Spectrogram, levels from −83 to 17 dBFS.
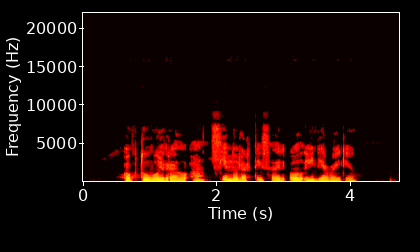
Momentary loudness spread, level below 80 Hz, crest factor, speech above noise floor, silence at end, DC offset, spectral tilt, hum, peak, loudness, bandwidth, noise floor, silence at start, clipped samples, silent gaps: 10 LU; -64 dBFS; 18 dB; 51 dB; 0.65 s; under 0.1%; -7.5 dB/octave; none; -2 dBFS; -19 LUFS; 7.6 kHz; -70 dBFS; 0.6 s; under 0.1%; none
